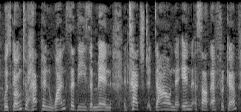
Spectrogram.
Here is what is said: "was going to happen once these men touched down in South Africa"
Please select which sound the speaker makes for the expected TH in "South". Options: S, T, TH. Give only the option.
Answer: TH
